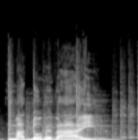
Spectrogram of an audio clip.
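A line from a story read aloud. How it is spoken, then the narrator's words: Shouted. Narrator (Italian): gridò il signore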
